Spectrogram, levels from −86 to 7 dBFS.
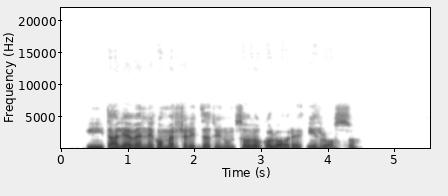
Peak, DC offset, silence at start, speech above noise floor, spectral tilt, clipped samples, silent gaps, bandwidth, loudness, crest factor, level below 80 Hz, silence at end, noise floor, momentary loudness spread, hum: -2 dBFS; under 0.1%; 0.4 s; over 71 dB; -7.5 dB/octave; under 0.1%; none; 7 kHz; -19 LUFS; 18 dB; -50 dBFS; 1.1 s; under -90 dBFS; 10 LU; none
